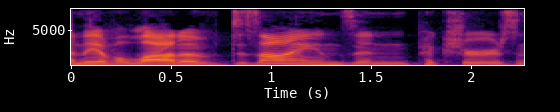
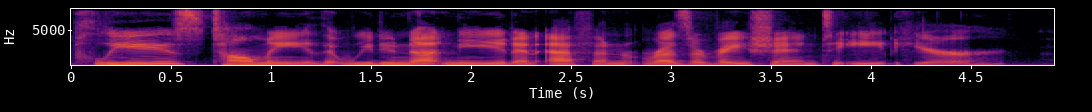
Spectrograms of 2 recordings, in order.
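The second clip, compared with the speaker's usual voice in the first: grave, earnest, dead-serious pleading voice. Retelling what the other speaker said to a hostess: imitating a super serious plea. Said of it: "you look super serious when you say these things".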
